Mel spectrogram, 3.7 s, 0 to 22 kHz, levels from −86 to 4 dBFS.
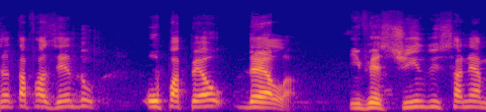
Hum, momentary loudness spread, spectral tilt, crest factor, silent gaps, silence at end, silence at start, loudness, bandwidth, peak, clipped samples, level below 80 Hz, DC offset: none; 14 LU; -5 dB/octave; 20 dB; none; 0 s; 0 s; -21 LUFS; 13 kHz; -2 dBFS; under 0.1%; -74 dBFS; under 0.1%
